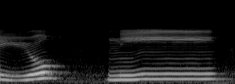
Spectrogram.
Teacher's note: یا سیدھا پیش غین ساکن یو، نون پڑی زیر یا ساکن نی، یو نی۔ اب یہاں پر نون کے نیچے زیر ہے، آگے یا ساکن ہے، تو اس کو ایک الف کے برابر لمبا کر کے پڑھیں گے۔ رول ہے حروف مدہ میں کہ زیر ہو حرف کے نیچے اور اگلا حرف جو ہے یا ساکن ہو تو پھر اس کو ایک الف کے برابر لمبا کر کے یا کھینچ کے پڑھتے ہیں۔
